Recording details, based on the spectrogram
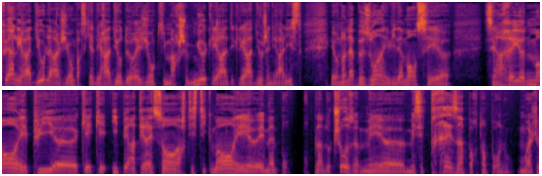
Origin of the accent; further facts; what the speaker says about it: Normandy, France; parce que je suis originaire de Normandie, et évidemment.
